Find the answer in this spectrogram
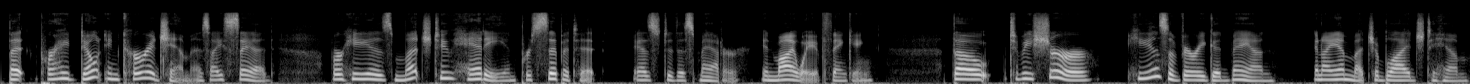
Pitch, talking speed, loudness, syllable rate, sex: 215 Hz, 170 wpm, -19 LUFS, 4.7 syllables/s, female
